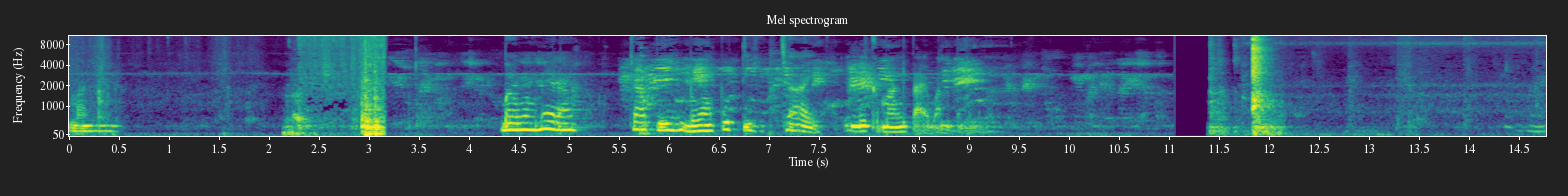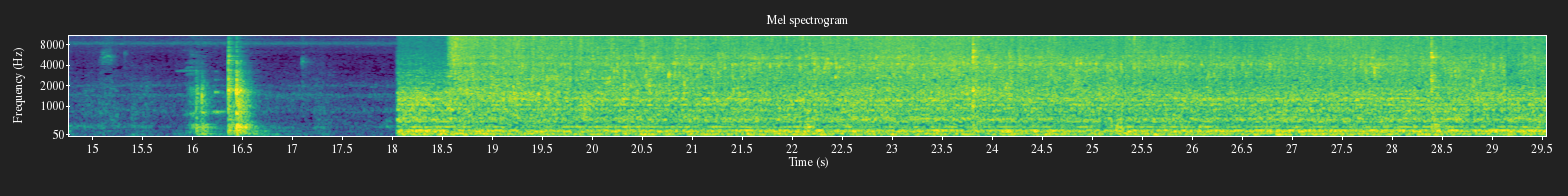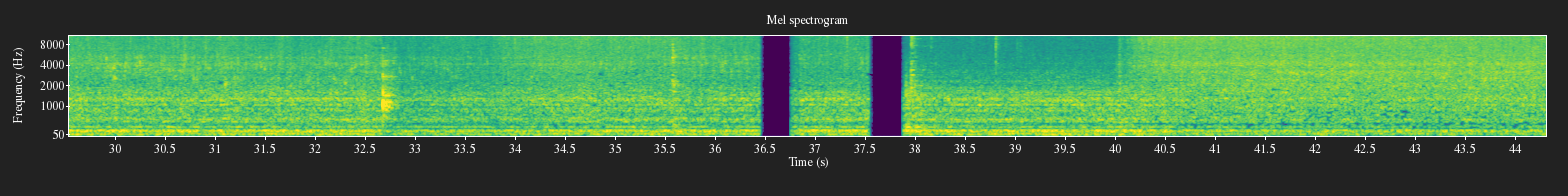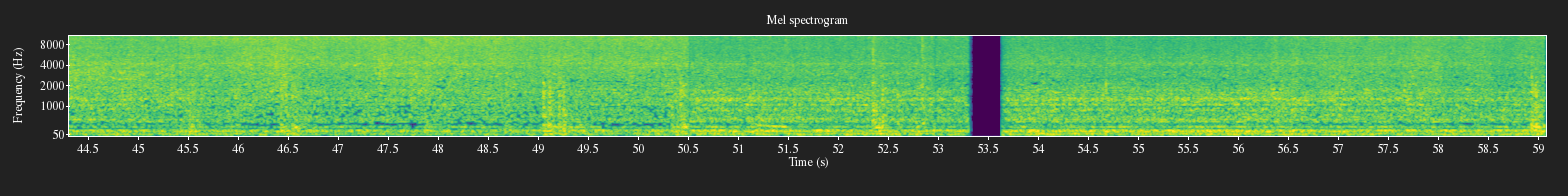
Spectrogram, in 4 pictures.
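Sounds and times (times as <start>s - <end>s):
food sizzling in hot oil: 18.1s - 59.0s.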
